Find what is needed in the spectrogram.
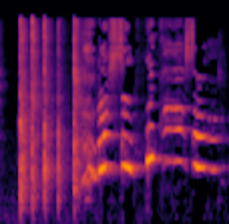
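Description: A quick run of sharp hand claps, then a high-pitched excited squeal from a young woman's voice lasting about a second, giving way to laughter.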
